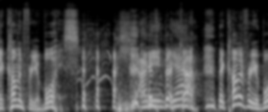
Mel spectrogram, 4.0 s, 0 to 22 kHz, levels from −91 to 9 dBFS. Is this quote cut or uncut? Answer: uncut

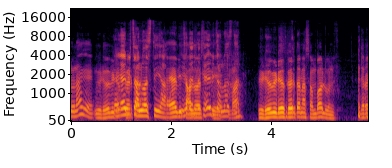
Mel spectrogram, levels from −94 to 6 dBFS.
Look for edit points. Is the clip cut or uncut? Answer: uncut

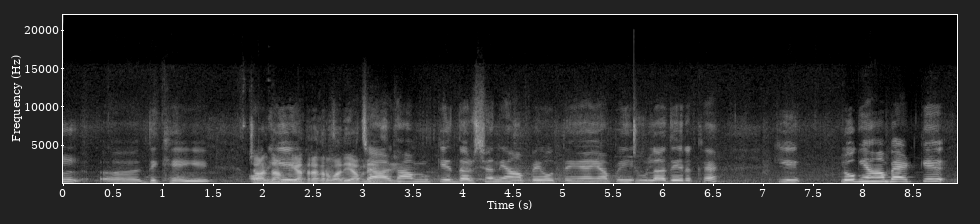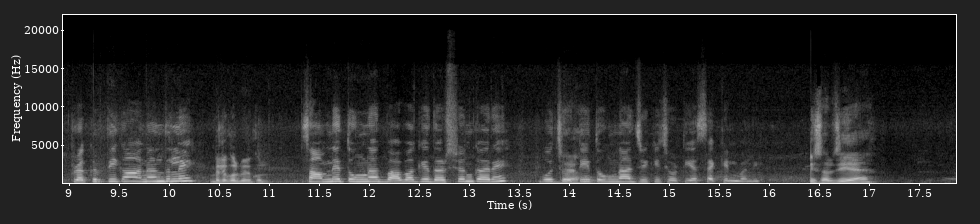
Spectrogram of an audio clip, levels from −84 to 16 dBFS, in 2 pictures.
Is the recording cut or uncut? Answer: cut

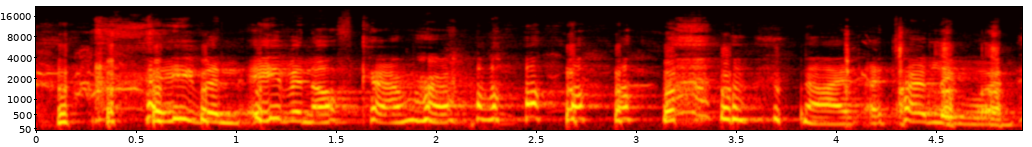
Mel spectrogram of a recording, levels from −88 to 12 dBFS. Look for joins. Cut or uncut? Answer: uncut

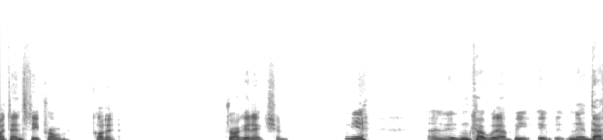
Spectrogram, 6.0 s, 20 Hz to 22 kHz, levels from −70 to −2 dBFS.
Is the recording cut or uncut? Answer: uncut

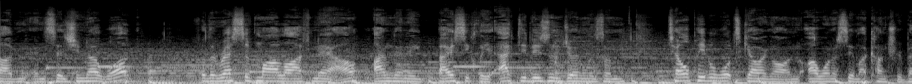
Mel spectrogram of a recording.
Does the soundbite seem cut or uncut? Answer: uncut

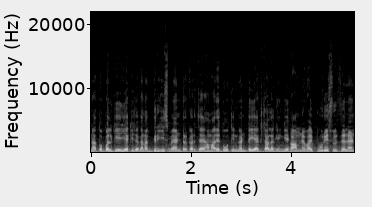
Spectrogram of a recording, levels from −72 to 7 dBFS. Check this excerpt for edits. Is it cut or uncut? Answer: cut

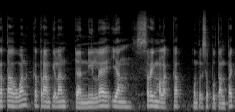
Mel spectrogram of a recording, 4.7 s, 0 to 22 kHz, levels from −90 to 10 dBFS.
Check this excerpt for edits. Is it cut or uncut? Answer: cut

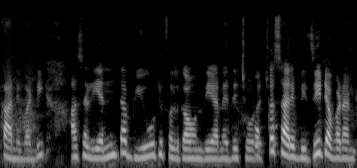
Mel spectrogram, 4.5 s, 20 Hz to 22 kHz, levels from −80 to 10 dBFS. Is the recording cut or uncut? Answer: cut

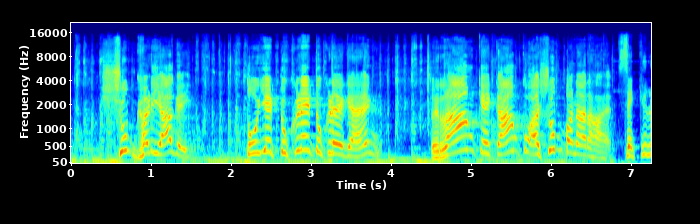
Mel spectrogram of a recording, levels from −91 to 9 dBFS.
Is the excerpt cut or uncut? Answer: uncut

